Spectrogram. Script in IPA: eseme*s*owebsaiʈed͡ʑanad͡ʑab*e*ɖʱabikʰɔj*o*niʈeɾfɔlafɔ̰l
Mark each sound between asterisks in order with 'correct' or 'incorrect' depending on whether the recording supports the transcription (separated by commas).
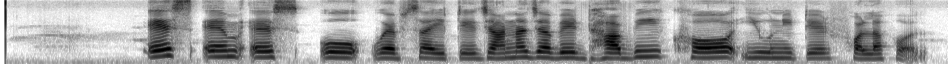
correct, correct, incorrect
